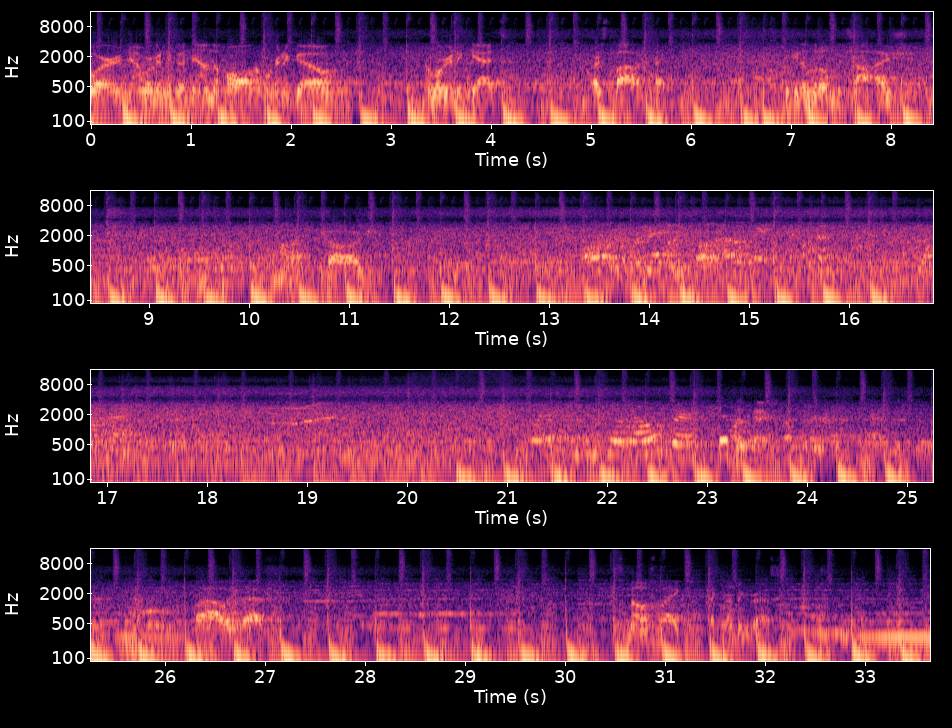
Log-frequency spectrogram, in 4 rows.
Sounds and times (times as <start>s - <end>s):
Pop music: 0.0s - 33.6s.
